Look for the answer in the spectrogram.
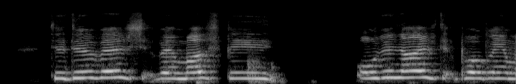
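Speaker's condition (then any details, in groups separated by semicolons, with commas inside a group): Cerebral palsy; from birth, oxygen deprivation, right side weaker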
